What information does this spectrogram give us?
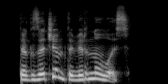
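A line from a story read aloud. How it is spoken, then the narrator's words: Plain. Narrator (Russian): снова спросил мужчина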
